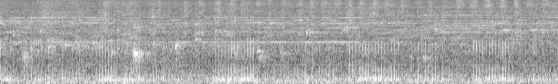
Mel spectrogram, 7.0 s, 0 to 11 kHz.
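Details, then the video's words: House cat purring steadily in December 2021, a low vibrating rumble in regular inhale-exhale pulses about every one and a half seconds, quiet room otherwise. "my cat purrs and then sneezes"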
